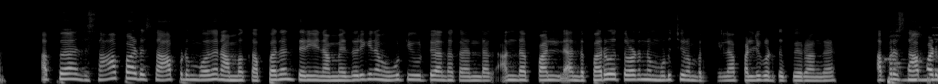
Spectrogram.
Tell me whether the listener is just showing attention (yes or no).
yes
